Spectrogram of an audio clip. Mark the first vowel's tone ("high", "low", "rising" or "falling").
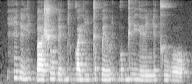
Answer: high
